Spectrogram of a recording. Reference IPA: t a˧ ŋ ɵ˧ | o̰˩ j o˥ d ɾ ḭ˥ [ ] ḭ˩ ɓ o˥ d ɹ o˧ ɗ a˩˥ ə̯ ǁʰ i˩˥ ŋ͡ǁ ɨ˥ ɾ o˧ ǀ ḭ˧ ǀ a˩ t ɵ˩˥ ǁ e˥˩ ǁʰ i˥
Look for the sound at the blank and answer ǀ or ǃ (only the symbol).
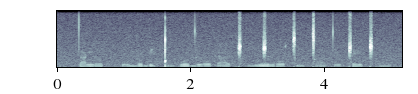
ǃ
